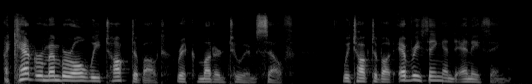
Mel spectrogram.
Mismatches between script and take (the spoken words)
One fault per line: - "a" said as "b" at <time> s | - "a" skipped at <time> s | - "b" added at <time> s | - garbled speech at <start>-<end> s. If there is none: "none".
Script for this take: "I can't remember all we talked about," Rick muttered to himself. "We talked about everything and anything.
none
